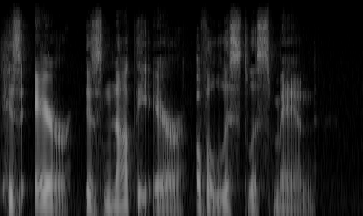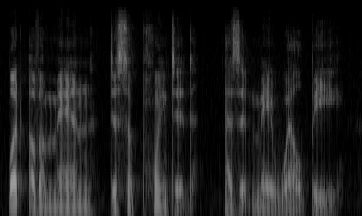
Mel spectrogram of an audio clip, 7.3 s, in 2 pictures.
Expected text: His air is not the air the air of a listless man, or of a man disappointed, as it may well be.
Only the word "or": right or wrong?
wrong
